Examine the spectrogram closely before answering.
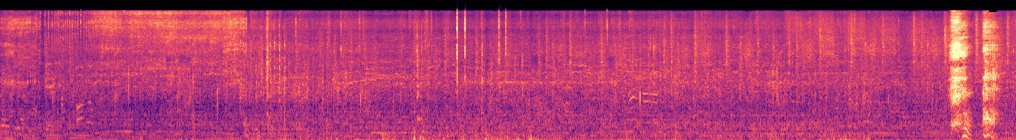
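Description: Bicycle tyres crunch and rattle over a rough dirt track.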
